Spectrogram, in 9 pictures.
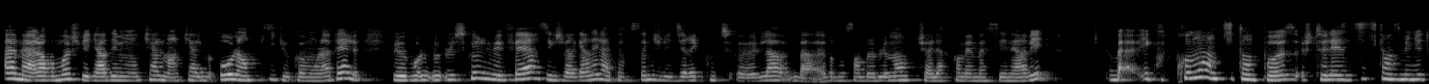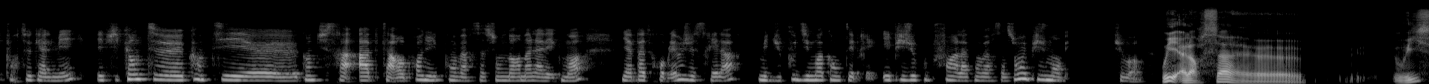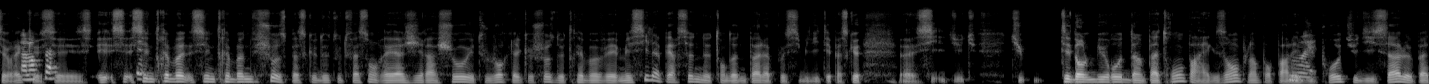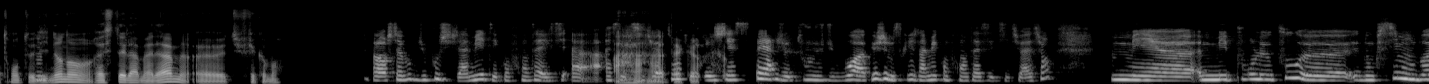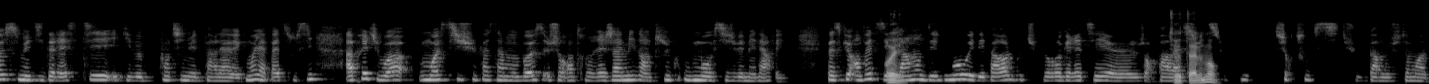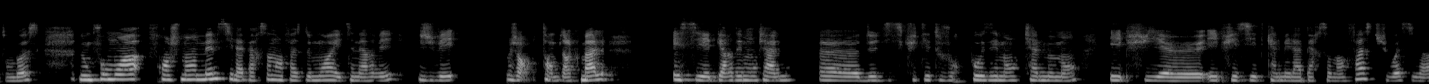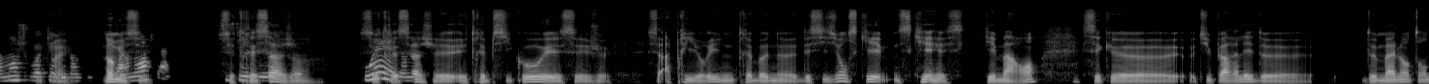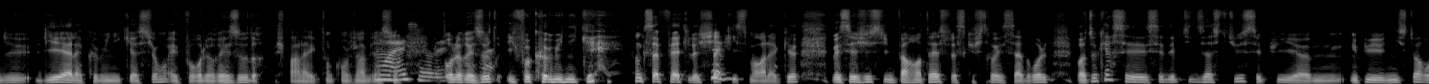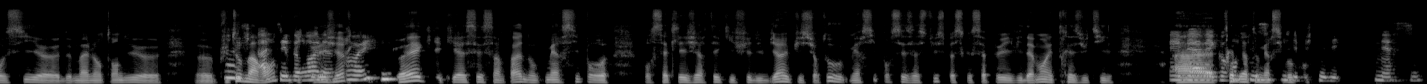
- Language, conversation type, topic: French, podcast, Comment aborder un malentendu sans blâmer l’autre ?
- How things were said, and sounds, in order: stressed: "olympique"; tapping; chuckle; stressed: "j'espère"; laughing while speaking: "il faut communiquer"; other background noise; chuckle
